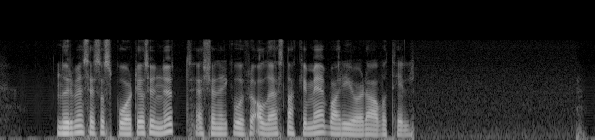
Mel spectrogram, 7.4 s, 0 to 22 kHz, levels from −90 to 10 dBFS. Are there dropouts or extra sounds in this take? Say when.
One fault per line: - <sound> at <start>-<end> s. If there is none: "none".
none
